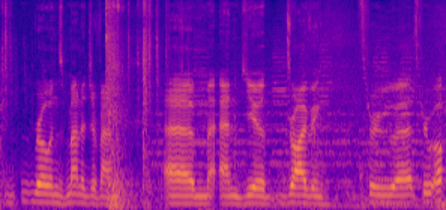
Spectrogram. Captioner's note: traffic jam noises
